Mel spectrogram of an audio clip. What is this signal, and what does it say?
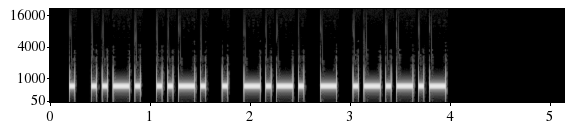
Morse code, heard as a keyed tone, about 22 wpm, 700 Hz. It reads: EFFECT.
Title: Sentences from Top 1400 Words 22wpm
